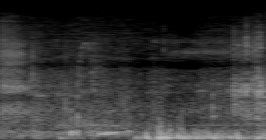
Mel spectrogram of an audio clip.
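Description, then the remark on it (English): A wooden floor creaks with a couple of short, low squeaky groans, followed by a stretch of heavier, muffled rumbling creaks as weight shifts across the boards. “And from here in, this floor squeaks.”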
